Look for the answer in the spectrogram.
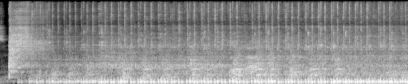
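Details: Honda generator that wouldn't start, after carburetor clean, fresh gas, oil change and water found in fuel filter, choke on: cranks, catches right away, settles to a steady even drone without misses or surging; runs normally.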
